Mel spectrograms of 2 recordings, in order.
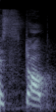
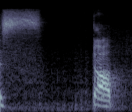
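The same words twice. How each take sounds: First: Said in the usual way. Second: स्टॉप pulled apart slowly into "iss", pause, "top"; wrongly split syllables. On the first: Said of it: "एक ही बार में sound". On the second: Shown as a demonstration. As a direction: say स्टॉप as two drawn-out beats, "is... top". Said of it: "ऐसे थोड़ी बोल रहे".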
